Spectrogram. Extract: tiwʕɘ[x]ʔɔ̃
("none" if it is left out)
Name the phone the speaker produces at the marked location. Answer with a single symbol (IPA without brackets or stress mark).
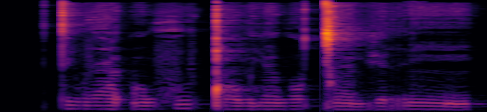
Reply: none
